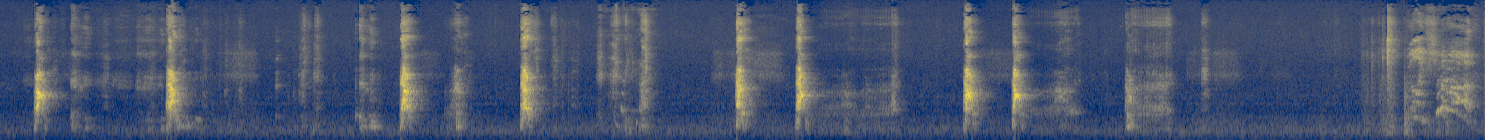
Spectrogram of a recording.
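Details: A small Shih Tzu barking at a frog gives sharp, high-pitched yaps in an irregular series, some single and some in quick pairs, spaced a second or two apart; near the end a person speaks briefly.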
